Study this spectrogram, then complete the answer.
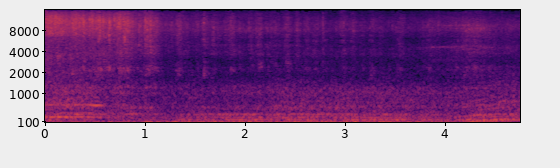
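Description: A muscle car's engine rumbles low as it rolls slowly up close by.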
